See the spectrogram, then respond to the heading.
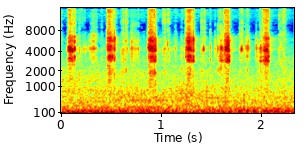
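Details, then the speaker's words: BMW squeaking toward the rear in reverse, persisting after rear bearing and brake replacement and after lubing; six sharp high chirps about every 0.4 s as the worn driveshaft flex disc (guibo) is worked by hand. "I changed the rear bearing on this car um the brakes and it still made the noise and it turns out it's the guebo you can hear"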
